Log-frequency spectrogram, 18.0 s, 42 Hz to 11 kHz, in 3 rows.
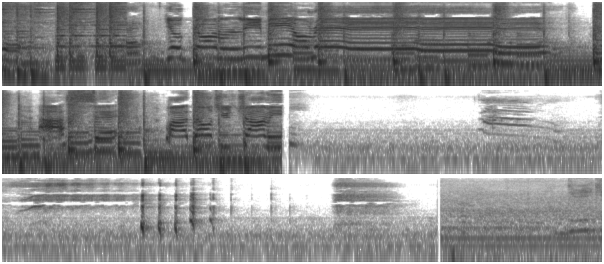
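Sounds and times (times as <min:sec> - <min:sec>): pop song with singing: 0:00.0 - 0:08.9
cat meowing: 0:10.8 - 0:11.7.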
